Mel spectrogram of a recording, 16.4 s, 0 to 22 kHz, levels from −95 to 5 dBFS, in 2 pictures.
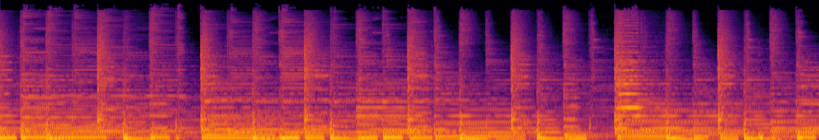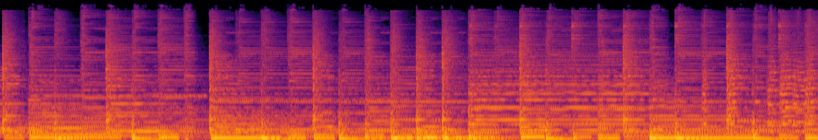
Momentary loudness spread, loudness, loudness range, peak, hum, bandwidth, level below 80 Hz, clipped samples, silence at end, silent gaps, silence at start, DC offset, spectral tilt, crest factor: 5 LU; -18 LUFS; 2 LU; -2 dBFS; none; 16.5 kHz; -20 dBFS; under 0.1%; 0 s; none; 0 s; under 0.1%; -6 dB/octave; 14 dB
